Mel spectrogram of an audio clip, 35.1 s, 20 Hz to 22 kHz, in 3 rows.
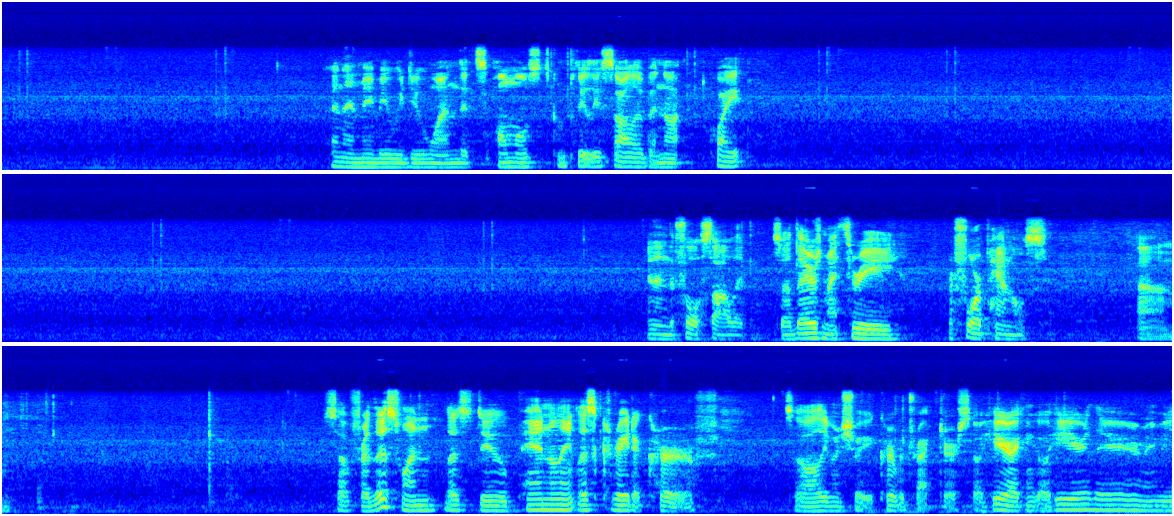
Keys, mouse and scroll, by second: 19.7-21.4 scroll down 3, 22.3-26.7 scroll up 2, 27.3 click, 33.8 click, 35.0 click.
